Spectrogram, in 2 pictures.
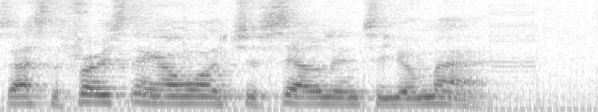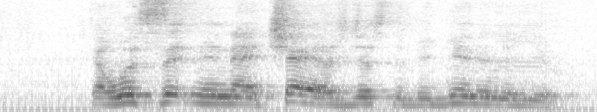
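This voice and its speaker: A man's fairly high voice at a fairly quick pace, broken by long, frequent pauses, with audible room echo. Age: 60s. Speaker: motivational speaker. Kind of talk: motivational talk to young people. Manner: animated.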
